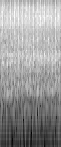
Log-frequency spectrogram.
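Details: Sable that would not start, compression heard and good spark confirmed at the plug boots: quick, even starter cranking churns on without ever catching.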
